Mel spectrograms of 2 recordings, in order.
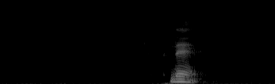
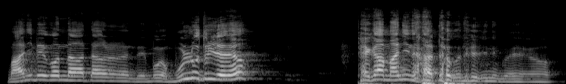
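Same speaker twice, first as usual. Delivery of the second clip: much louder and higher, exclaiming; loud, incredulous; 5 semitones higher, 15 dB louder than usual. Real, not acted. Preacher asking listeners what they hear, loud exclamation. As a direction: belt out the punchline to the crowd. Preacher drives the punchline home.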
